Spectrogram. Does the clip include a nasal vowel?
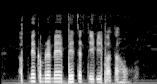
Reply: yes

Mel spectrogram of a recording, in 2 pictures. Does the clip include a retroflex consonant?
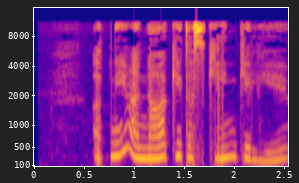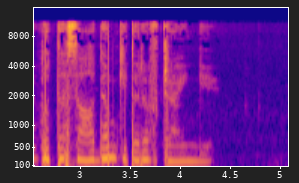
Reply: no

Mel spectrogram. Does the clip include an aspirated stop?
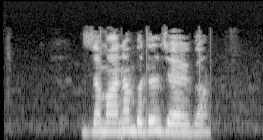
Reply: no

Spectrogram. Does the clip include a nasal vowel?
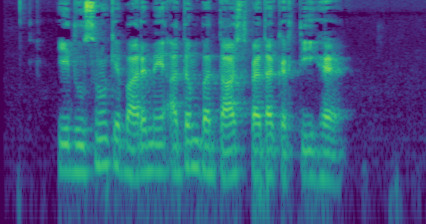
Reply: yes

